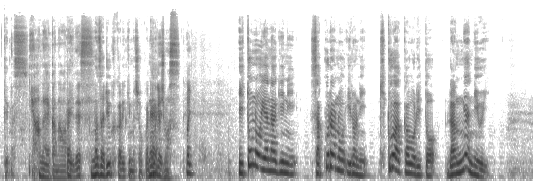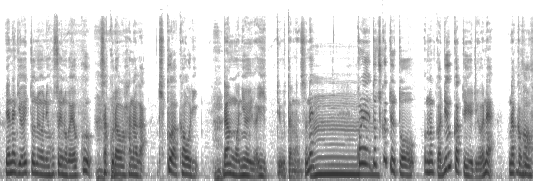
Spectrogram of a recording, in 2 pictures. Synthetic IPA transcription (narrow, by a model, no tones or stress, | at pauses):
t̪ːeimasɨ̥hanajakanaβaad̪esmazaɾʲɨːkḁkaɾaikʲimaɕo̞ːkanekɕimas | it̪o̞no̞janaɡʲiɲ̟i | sakɯ̟ɾano̞ʔiɾo̞ɲ̟i | kʲi̥kɯ̟akaoɾʲit̪o̞ | ɾãɰŋ̃jaɲ̟iɯi | janaɡʲiβait̪o̞no̞jo̞ːɲ̟iɦo̞soino̞ɡajo̞kɯ̟sakɯ̟ɾaβahanaɡa̰ | kʲi̥kɯ̟akao̞ɾʲi | ɾãɰ̃βaɲ̟iɯiɡa̰iːt̪ːe̞jiɯ̰ɯt̪anã̰nd̪e̞sne | ko̞ɾe̞d̪o̞t͡ɕi̥kat̪ːojɯ̟ːt̪o̞ | nãŋkaɾʲɨːkat̪o̞iɯ̟joɾʲiβane̞ | nakaɸɯ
